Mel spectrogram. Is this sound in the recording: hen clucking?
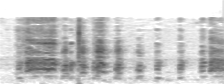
yes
